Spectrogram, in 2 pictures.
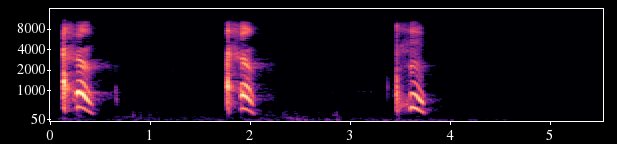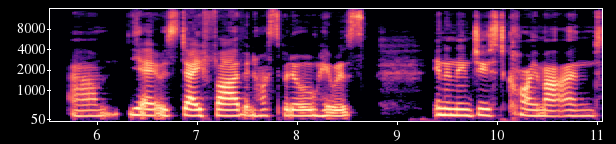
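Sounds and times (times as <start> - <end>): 
baby coughing: 0.1 - 0.7, 1.8 - 2.3, 3.4 - 4.0
speech: 5.8 - 11.0.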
